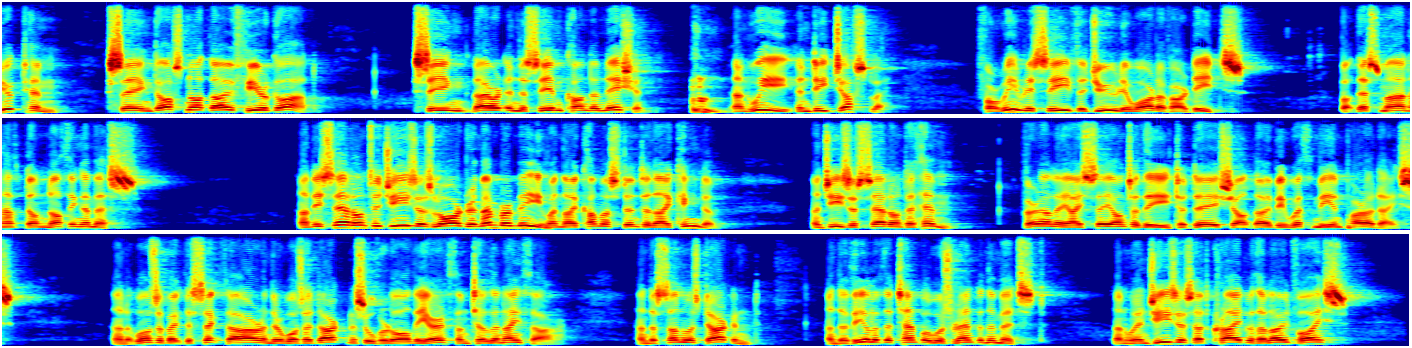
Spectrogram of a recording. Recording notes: Gospel Audio Recording from a Drive-in Gospel Meeting at Ballyclare Gospel Hall.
